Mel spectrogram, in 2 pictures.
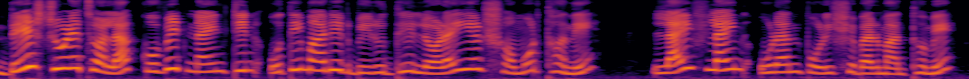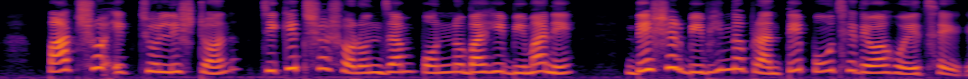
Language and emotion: Bengali, neutral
